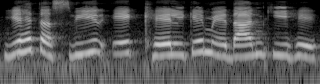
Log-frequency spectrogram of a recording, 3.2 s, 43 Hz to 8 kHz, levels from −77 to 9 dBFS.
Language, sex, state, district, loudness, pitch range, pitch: Hindi, male, Madhya Pradesh, Bhopal, -17 LUFS, 250-305 Hz, 265 Hz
